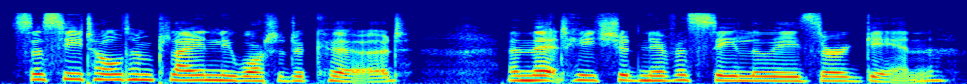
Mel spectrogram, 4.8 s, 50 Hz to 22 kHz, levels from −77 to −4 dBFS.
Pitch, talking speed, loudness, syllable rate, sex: 215 Hz, 185 wpm, -19 LUFS, 5.2 syllables/s, female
